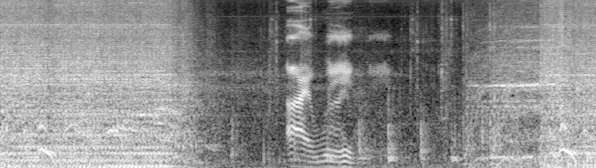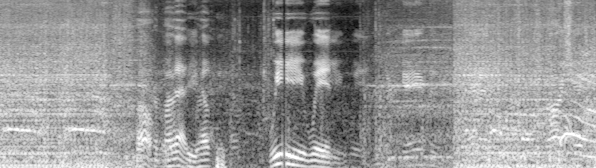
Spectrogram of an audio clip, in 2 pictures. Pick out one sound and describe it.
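A rapid-firing machine gun roars in long bursts.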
